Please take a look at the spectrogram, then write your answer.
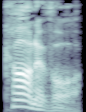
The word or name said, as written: carnivore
